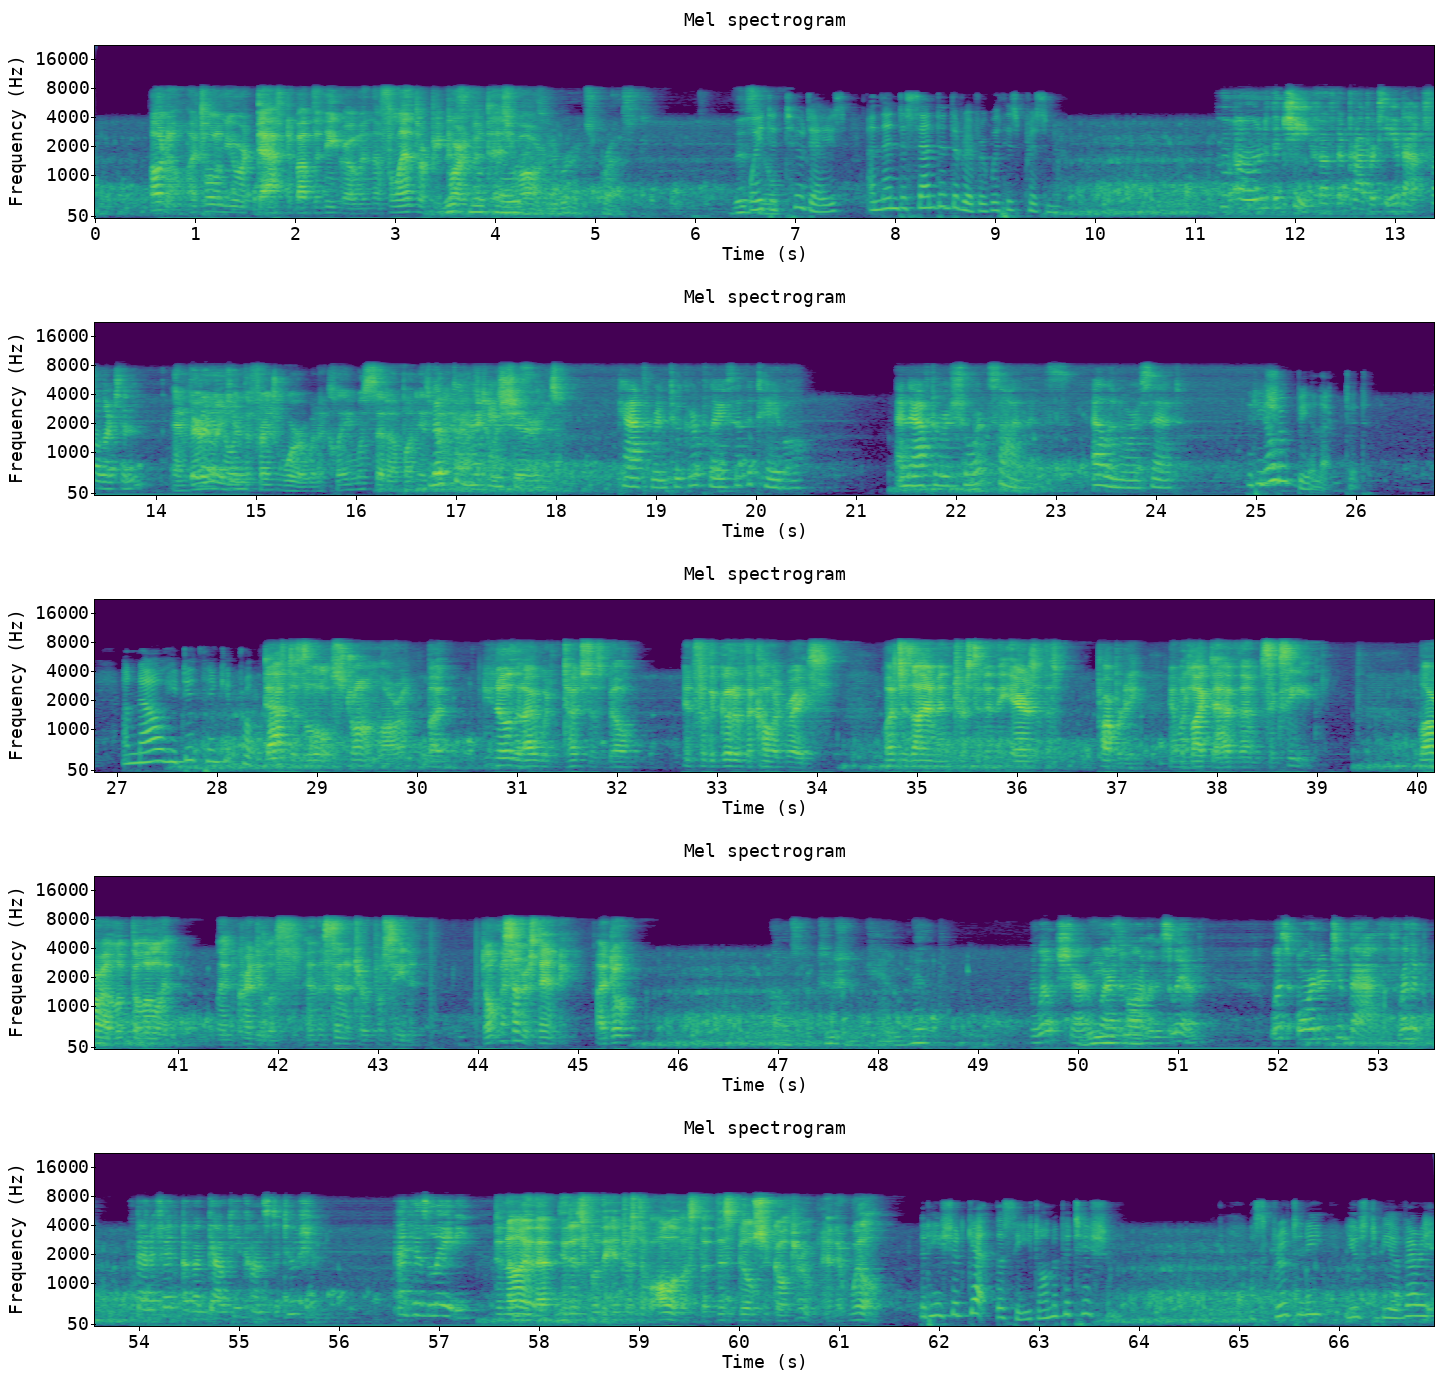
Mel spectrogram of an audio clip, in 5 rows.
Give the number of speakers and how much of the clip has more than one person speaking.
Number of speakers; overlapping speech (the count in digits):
6, about 10%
